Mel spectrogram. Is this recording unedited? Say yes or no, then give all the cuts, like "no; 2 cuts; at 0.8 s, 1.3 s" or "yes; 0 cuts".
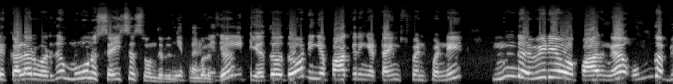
no; 1 cut; at 2.5 s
